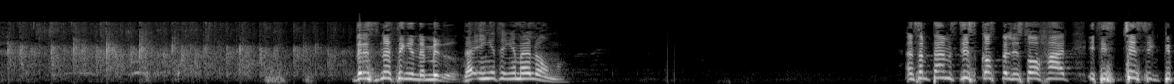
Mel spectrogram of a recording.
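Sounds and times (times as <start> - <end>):
audience applauding: 0.0 - 4.3
speech: 2.6 - 5.7, 9.1 - 11.7.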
